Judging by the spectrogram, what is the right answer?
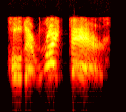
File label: Voices Freeze Male; rebel cops 2019 gamerip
